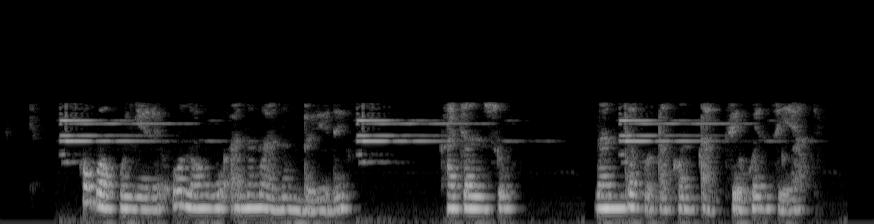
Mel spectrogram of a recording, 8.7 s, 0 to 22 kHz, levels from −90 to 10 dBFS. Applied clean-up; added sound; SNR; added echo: none; Bell; 13 dB; reverberation time 0.3 s.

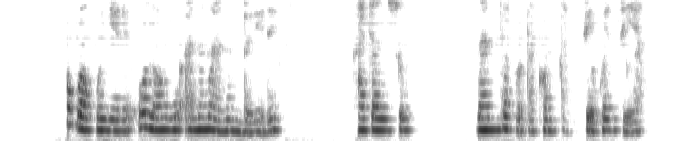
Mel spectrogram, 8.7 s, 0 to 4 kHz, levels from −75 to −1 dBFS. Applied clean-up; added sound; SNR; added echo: neural mask model DeepFilterNet 3.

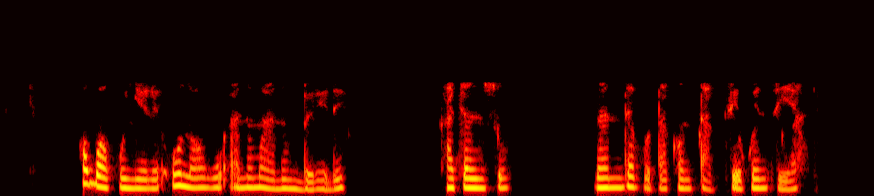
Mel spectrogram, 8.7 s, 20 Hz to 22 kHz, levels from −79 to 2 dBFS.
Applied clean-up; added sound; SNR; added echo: none; none; none; none.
